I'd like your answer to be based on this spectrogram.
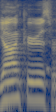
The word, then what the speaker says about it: Yonkers: Yonkers rhymes with bonkers.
